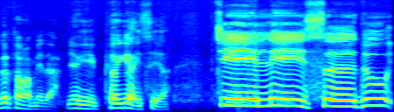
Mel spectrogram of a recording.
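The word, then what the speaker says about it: 基利斯督: 그리고 그리스도는 여기 있는 바와 같이 어떻게 했냐면 찔리스두 이렇게요. 찔리스두 중국 발음이 그렇다고 합니다. 여기 표기가 있어요. 찔리스두 이 시두가 아니고 스두라고 발음합니다.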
